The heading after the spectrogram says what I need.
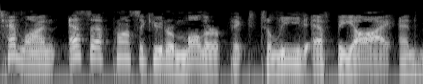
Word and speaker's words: Mueller: it will be uh Robert Mueller actually pronounces his name Mueller uh last name spelled m l l r uh Mueller himself is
